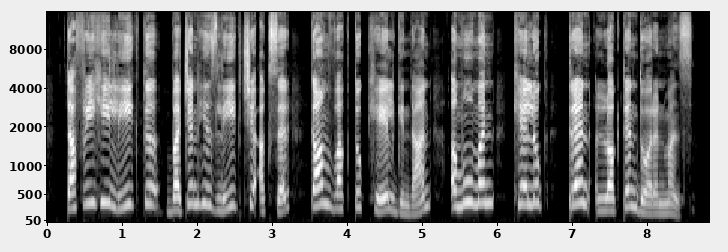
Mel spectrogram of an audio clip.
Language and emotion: Kashmiri, neutral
